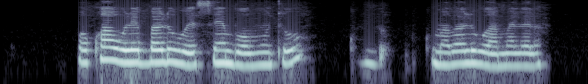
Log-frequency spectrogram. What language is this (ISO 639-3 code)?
lug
